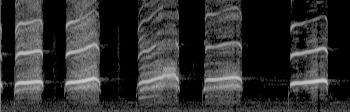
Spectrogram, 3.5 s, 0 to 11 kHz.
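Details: Osprey calling at its nest during a morning fish feeding on 18 September 2019: five clear, high whistled notes with a slight upward bend, each about a third of a second, spaced roughly half a second apart.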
